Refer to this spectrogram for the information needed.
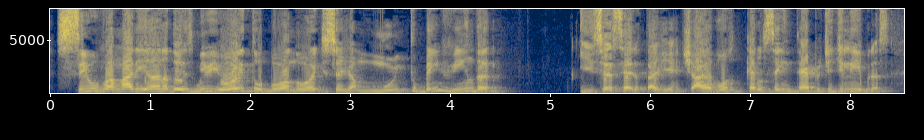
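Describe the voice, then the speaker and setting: A man's voice: high-pitched, big pitch swings, a little slow, a little mellow. A middle-aged man with a Brazilian Portuguese accent, a teacher giving an informal live lesson in a conversational, didactic way, repeating key points for emphasis. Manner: conversational, acts out questions to himself. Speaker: sign language teacher. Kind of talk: informal live-stream lesson answering viewer questions.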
